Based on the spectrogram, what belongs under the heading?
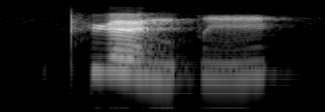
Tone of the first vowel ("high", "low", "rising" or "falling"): falling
